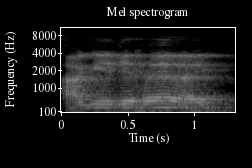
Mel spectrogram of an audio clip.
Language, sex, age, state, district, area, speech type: Maithili, male, 45-60, Bihar, Samastipur, urban, spontaneous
